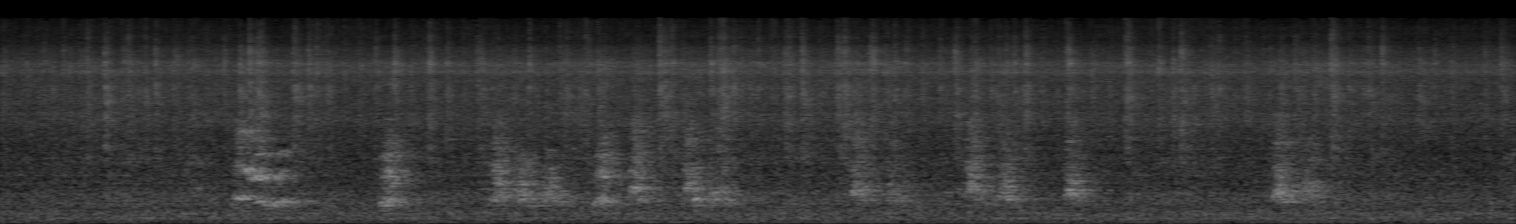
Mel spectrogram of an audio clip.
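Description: Dogs barking and yipping off camera in a run of short, irregular barks, over a steady low hum.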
